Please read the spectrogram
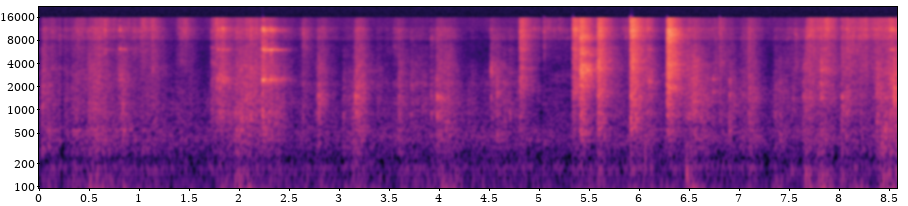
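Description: Handling noise: a string of small knocks, scrapes and rustles as the phone and its tangled charging cable are moved about, busiest a little past the middle.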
